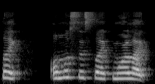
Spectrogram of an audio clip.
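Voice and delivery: usual speaking voice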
